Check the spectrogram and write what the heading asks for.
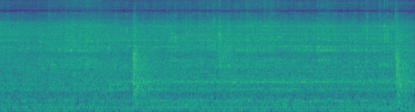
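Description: Electric target carrier of an indoor shooting range running steadily along its overhead track, bringing the paper target back to the booth. There is a sharp click about two seconds in and another near the end.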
